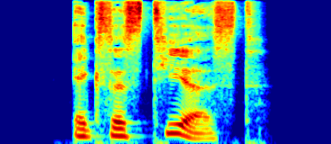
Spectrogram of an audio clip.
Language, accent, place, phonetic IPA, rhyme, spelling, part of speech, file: German, Germany, Berlin, [ɛksɪsˈtiːɐ̯st], -iːɐ̯st, existierst, verb, De-existierst.ogg
- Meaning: second-person singular present of existieren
